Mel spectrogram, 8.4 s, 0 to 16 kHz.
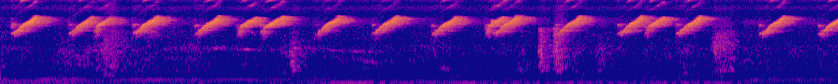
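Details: Unknown bird on September 27, 2022, giving quick rising tweets, frequently doubled, about once every 0.6 seconds, with a few soft thuds and rustles in between.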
